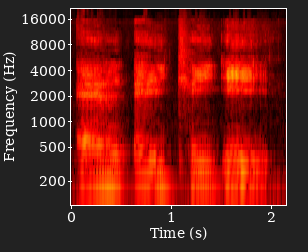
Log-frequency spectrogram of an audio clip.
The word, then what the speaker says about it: lake: 이번에는 L-A-K-E. L은 여전히 real, A도 여전히 A. K는요 Q, E는요 묵음.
